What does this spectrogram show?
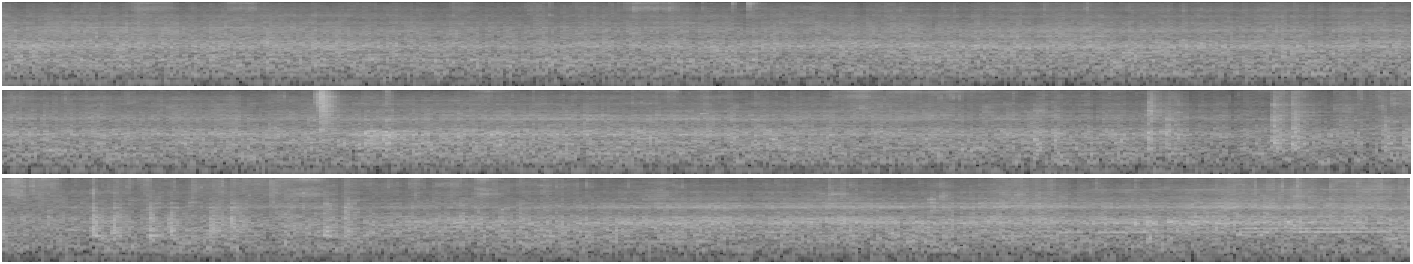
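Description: Electric train running at speed, heard from inside the front car: a steady rumble of wheels on rail, with a few sharp clicks along the way.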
